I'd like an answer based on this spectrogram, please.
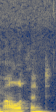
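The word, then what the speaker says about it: Olyphant: me though uh Timothy olant is that how you pronounced his name olant yep okay hearing his voice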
